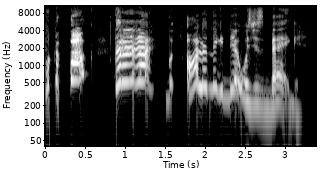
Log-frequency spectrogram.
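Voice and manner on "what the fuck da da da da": high, outraged exclamation. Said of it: "what I would have thought he would have been was like".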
